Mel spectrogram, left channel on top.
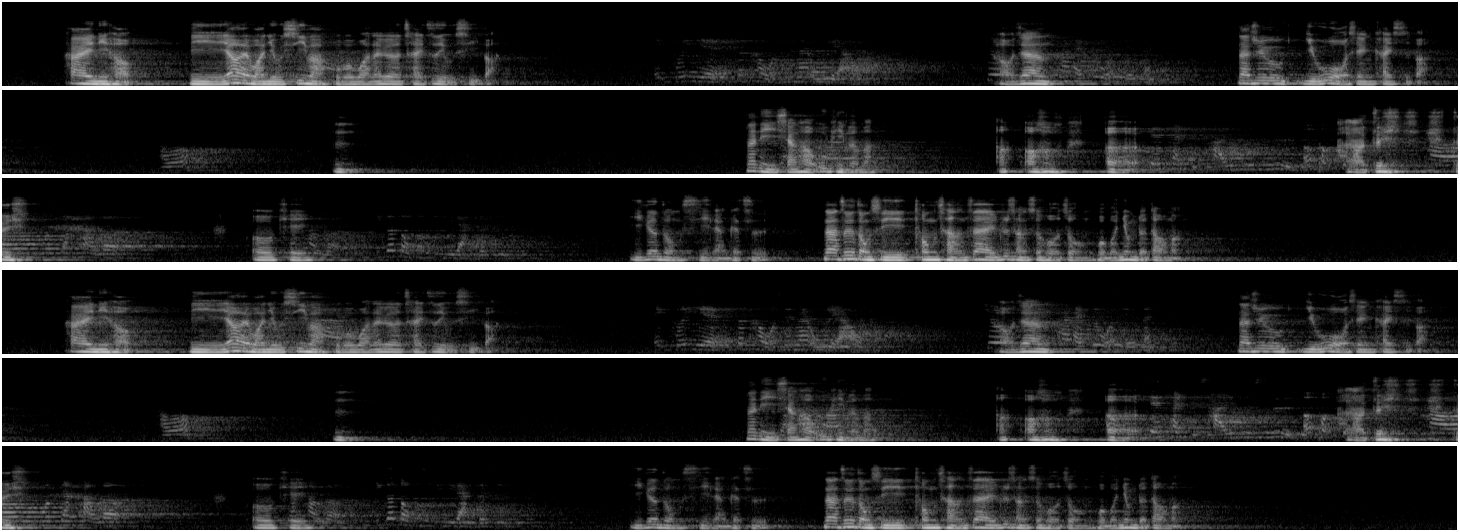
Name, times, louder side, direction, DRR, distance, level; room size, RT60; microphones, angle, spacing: voice 1, 0.6-1.4 1.9-5.0 9.9-10.6 12.4-14.3 17.9-18.1 22.0-23.3 24.5-25.9 28.0-29.3 31.3-31.4 31.6-32.2 35.4-36.8 37.3-40.9, left 2 dB, 20° left, 14 dB, 0.6 m, -27 dB
voice 2, 3.0-3.6 6.5-8.6 9.8-11.5 16.1-16.6 22.2-23.4 25.6-28.1 28.8-30.4 32.0-32.6 32.9-34.2, right 3 dB, 45° right, 1 dB, 3.1 m, -44 dB
27.0 x 22.5 x 9.1 m, 2.7 s
head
